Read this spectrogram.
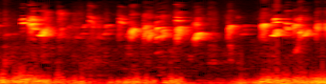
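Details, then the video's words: Goldfinch song of the 'batbata' and 'sestesat' kind, used to encourage silent males to start singing. Bright, fast twitters and sharp chirps come in two bursts with a short gap between them, over low rumbling noise. "أقوى بتبتة وستستات للتحفيز الدكور الحسون وتساعده في زيادة النشاط وتحفيزهم على تغريد وعلاج صمت حسون"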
